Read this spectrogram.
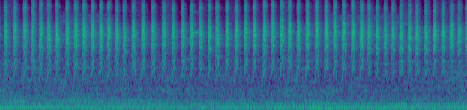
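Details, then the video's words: Pijantung pisang spiderhunter in mbeset style, a clear-voiced master recording for training contest songbirds: a fast, even series of sharp high chip notes, roughly five a second, steady throughout with faint low hum behind. "Top Masteran Burung Pijantung Pisang Mbeset Suara Jernih Yang Disukai Juri Lomba"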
